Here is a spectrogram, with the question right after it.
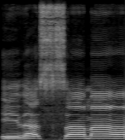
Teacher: এই দালের উচ্চারণটা আমরা নরম করে করব এবং সিনের উচ্চারণটা একটু শক্তভাবে করব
